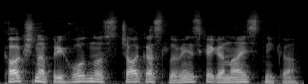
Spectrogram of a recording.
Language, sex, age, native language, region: Slovenian, male, 18-29, Slovenian, Drava region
